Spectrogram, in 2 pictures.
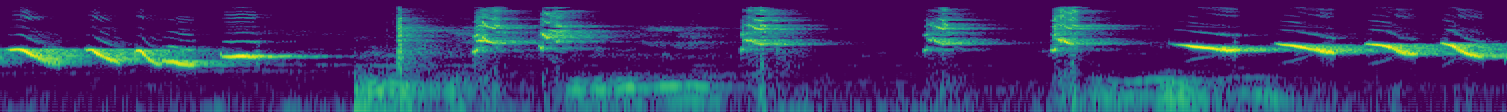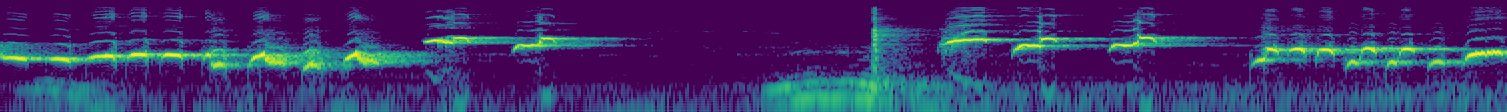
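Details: White-rumped shama lure song used to trigger singing in a stressed shama: fast runs of descending whistled notes mixed with dry clicks and harsh chatter, a falling sequence of slurred whistles, a short silence, then more bright trills.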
